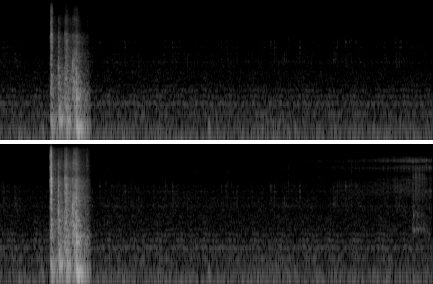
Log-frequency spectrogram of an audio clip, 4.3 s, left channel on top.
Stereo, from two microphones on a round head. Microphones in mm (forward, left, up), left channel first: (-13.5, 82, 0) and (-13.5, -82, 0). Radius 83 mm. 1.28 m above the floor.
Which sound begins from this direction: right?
A door slam, at 0.5 s.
